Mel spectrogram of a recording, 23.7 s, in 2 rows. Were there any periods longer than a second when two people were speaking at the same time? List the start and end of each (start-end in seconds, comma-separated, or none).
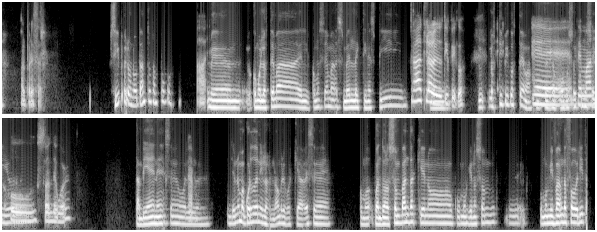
10.6-12.4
